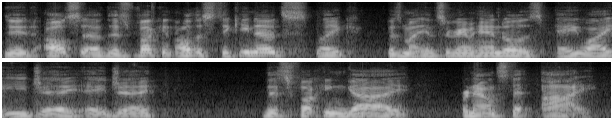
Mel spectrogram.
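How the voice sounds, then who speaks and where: A man's voice: on the high side, fairly even intonation, normal speed, slight background noise. A man co-hosting a podcast, bantering loosely and swearing in casual chat. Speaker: podcast co-host.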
